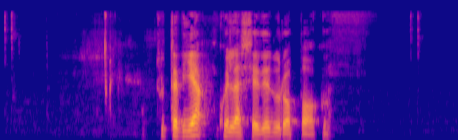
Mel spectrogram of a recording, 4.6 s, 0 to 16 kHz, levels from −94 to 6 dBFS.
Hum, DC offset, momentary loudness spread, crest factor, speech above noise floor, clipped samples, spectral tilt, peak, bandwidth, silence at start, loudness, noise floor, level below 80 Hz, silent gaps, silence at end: none; under 0.1%; 22 LU; 24 dB; 58 dB; under 0.1%; -3.5 dB/octave; 0 dBFS; 11.5 kHz; 1.6 s; -21 LUFS; -80 dBFS; -72 dBFS; none; 1.3 s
